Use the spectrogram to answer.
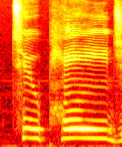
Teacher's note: Okay, so let's look at the word page, for example, which ends in a voiced sound. 1 page becomes 2 pages with that voiced Z. 2 pages. It's not 2 pages, unvoiced, no.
